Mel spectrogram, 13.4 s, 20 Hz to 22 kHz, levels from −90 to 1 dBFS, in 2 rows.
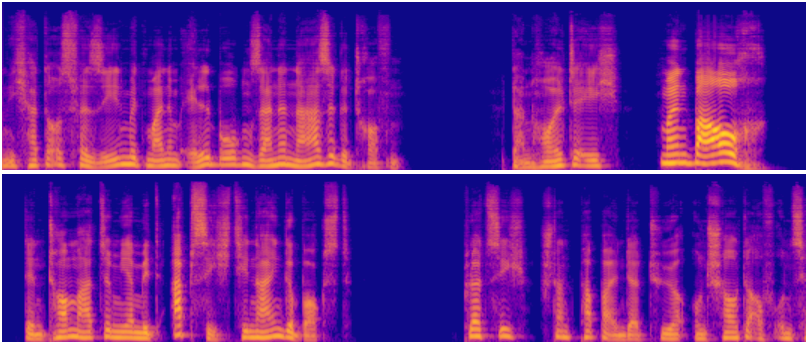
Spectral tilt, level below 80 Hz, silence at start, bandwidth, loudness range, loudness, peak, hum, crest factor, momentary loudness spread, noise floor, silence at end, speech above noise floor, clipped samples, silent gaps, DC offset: -5 dB/octave; -54 dBFS; 0 s; 18 kHz; 9 LU; -19 LUFS; 0 dBFS; none; 20 dB; 15 LU; -80 dBFS; 0 s; 61 dB; under 0.1%; 10.35-10.39 s; under 0.1%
